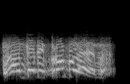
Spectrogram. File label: aircraft damaged, speech cze, mood high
